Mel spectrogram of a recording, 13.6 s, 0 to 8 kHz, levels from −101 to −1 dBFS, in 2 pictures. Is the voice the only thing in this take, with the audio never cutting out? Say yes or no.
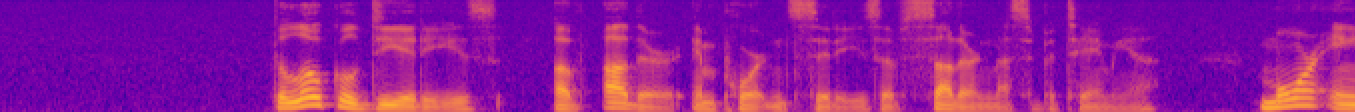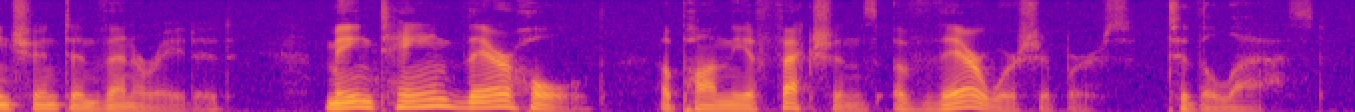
yes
